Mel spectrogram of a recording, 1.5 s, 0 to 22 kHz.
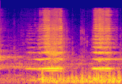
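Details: Trek Crockett 7 TRP RevoX cantilever brakes, squeal persisting after full replacement and adjustment; two loud honking squeals at steady pitch as brake bites, louder and uglier with speed; brake squeal.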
